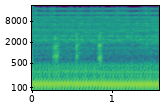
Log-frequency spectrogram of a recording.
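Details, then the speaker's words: 2001 Chevy Impala, 3800 Series II V6, 142,407 miles, at idle: loud, deep, throaty drone with strong exhaust pulses because the catalytic converter was cut out and replaced with flex pipe. "as you can hear it's loud i have removed the cadillac converter"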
